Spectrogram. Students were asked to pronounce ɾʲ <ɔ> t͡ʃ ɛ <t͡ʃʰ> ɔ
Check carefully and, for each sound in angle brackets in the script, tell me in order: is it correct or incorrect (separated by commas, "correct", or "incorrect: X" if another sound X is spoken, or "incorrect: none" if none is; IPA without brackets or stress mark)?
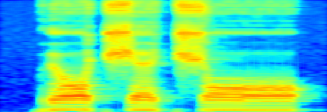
correct, incorrect: t͡ʃ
